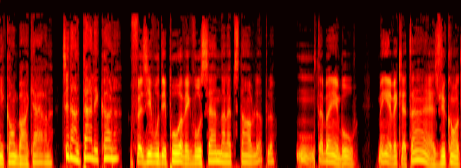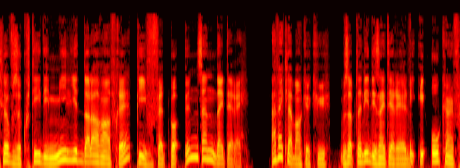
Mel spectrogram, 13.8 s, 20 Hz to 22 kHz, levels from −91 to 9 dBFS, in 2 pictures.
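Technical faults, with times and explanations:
1.68, 4.72, 9.94 and 13.07 s: damaged data in a compressed stream. Four isolated 4 ms glitches where corrupt frames broke decoder sync, unlike continuous codec artefacts.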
